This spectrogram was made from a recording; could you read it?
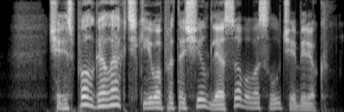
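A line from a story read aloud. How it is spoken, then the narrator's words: Sighing. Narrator (Russian): вздохнул он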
